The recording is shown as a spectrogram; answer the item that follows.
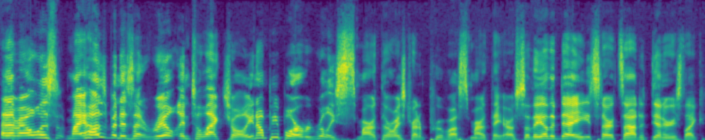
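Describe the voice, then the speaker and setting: A woman with an American accent speaks at a very fast pace, with hardly any pauses, in a fairly high voice. Her pitch swings very widely, and the sound is dry and close with no echo. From Chicago, US. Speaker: comedian. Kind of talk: stand-up.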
